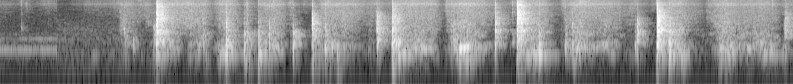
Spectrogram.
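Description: Rolling pin worked back and forth over bread dough on a countertop: a string of irregular knocks and rubbing strokes, starting about a second in, roughly one or two a second.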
